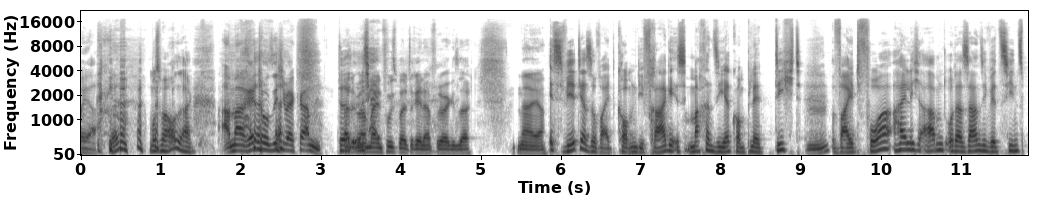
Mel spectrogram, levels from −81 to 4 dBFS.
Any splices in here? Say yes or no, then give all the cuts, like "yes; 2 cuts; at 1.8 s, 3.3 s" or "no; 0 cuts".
yes; 3 cuts; at 3.2 s, 7.5 s, 8.1 s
